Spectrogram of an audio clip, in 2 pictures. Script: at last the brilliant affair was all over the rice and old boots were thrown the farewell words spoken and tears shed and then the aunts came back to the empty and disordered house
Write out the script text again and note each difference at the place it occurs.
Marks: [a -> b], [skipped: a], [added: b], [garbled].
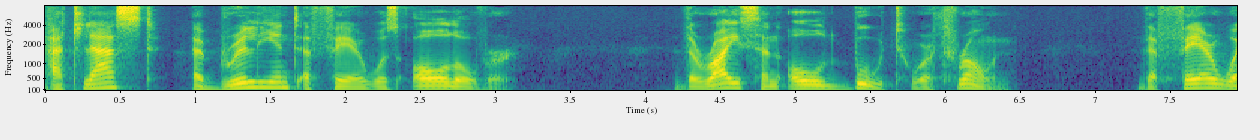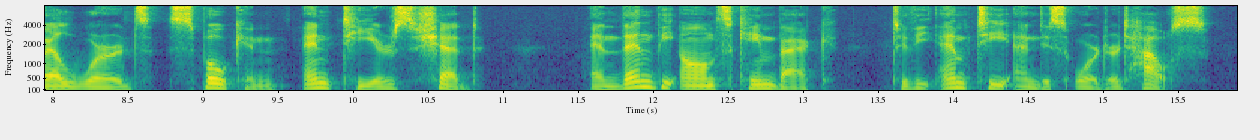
at last [the -> a] brilliant affair was all over the rice and old [boots -> boot] were thrown the farewell words spoken and tears shed and then the aunts came back to the empty and disordered house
